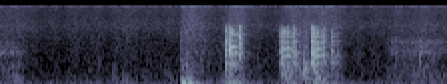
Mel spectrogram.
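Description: A cluster of four or five quick clicks and knocks about a second in, from a freshly landed bass and the landing net being handled on the carpeted deck of a bass boat.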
